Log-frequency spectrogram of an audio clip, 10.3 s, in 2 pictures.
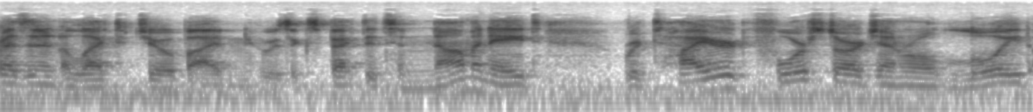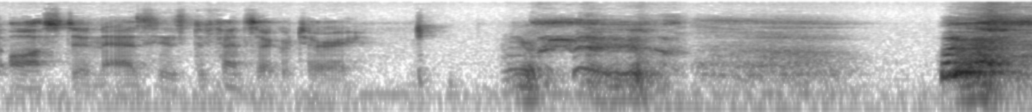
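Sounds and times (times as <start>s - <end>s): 
speech: 0.1s - 8.8s, 9.8s - 10.3s
person coughing: 7.8s - 8.6s, 9.9s - 10.3s.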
